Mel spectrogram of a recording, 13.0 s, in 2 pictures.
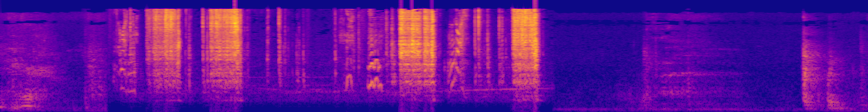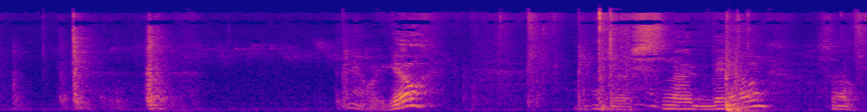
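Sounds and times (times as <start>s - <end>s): ratchet wrench clicking: 0.9s - 1.9s, 2.8s - 4.1s.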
